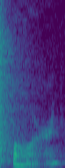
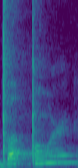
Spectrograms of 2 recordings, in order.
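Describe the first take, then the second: First: "barn" said whole in a single beat; one syllable. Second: "butt barn" broken into two beats, BUH-ARN; mock-split "butt barn" as if two syllables, buh-arn; wrongly split word. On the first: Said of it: "Nope, it's just a". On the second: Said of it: "do we call it a". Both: Shown as a demonstration.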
